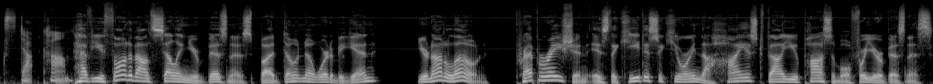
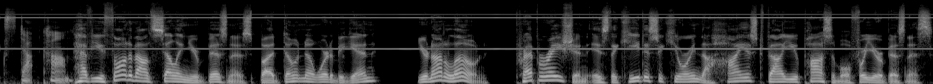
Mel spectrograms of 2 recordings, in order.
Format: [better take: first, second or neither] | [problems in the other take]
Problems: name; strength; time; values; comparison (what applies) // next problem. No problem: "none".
first | high-pitched whine; loud; throughout; 2 kHz, 5 dB below the speech; faint in the first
